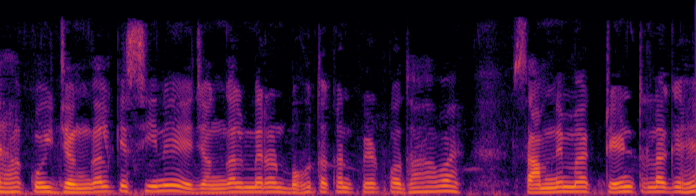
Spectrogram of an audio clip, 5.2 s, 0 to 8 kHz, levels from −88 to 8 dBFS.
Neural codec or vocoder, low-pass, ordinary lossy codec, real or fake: none; 7.2 kHz; MP3, 48 kbps; real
